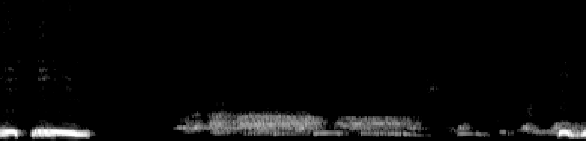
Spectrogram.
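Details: Decoy spotted dove cooing in the 'thúc' style to draw wild doves near: an opening loud two-note coo, then a stretch of faint, low murmured notes, and the start of another coo at the end.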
